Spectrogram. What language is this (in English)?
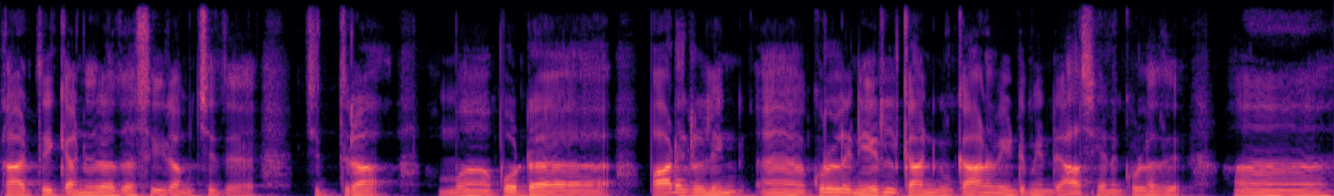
Tamil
